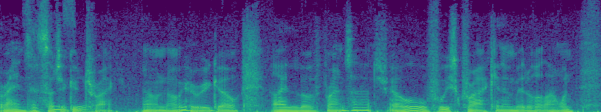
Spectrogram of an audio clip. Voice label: voice crackle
